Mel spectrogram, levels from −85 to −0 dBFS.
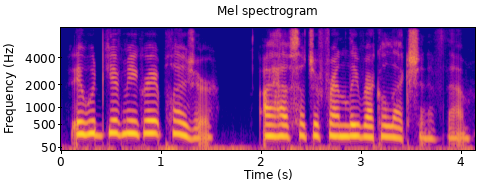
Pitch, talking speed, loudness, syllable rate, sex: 240 Hz, 205 wpm, -16 LUFS, 5.6 syllables/s, female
